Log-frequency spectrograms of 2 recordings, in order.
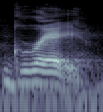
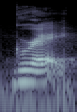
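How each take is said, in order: First: The final T sound is left off. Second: The same.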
